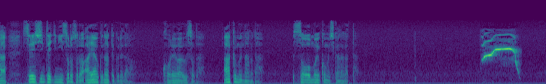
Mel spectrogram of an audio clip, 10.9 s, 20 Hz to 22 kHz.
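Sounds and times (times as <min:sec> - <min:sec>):
speech: 0:00.0 - 0:07.2
high-pitched woman's scream: 0:09.6 - 0:10.4.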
